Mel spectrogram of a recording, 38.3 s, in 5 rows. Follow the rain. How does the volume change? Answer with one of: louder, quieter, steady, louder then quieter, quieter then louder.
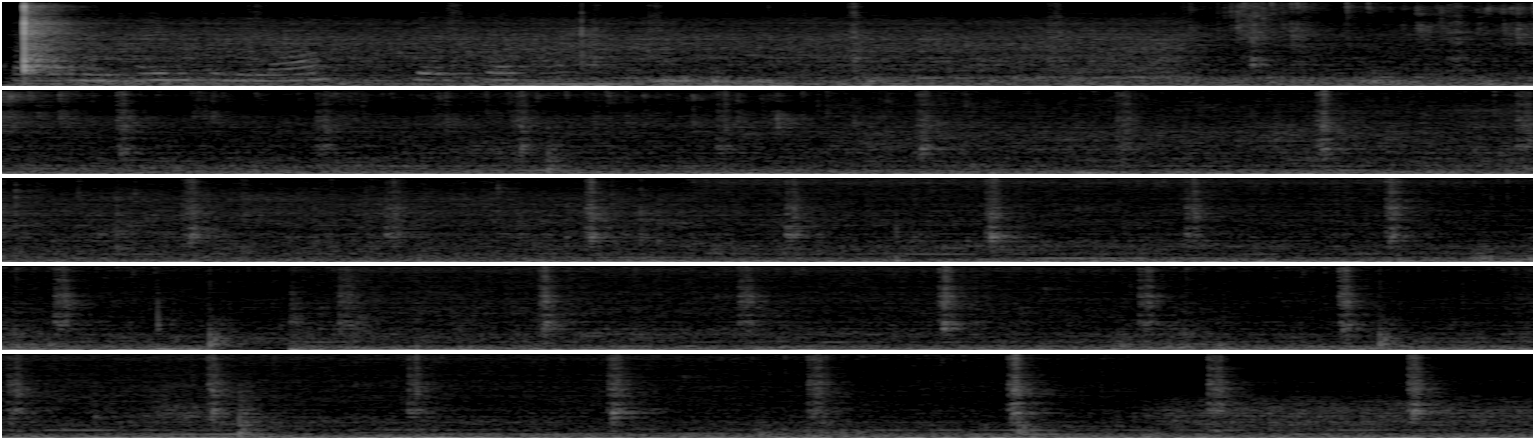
quieter.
